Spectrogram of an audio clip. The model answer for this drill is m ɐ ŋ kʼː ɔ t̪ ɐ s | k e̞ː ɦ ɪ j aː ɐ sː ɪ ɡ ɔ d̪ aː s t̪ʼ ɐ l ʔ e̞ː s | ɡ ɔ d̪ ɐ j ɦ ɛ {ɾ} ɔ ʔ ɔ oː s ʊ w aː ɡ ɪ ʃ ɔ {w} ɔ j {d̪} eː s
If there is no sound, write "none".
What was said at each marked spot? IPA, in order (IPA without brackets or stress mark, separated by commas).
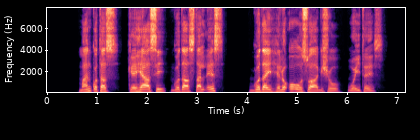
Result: l, w, t̪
